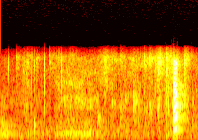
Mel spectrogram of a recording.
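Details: Dog playing indoors on a rainy day with a visiting foster pit bull puppy: a sudden sharp high yelp near the end, after quieter scuffling, soft whines and faint background voices.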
